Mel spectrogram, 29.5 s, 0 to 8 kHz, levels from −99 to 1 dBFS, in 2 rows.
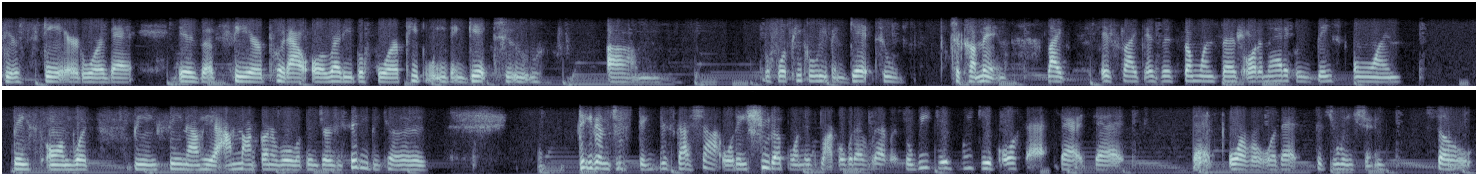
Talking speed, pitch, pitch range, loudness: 165 wpm, 170 Hz, 155-180 Hz, -25 LUFS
